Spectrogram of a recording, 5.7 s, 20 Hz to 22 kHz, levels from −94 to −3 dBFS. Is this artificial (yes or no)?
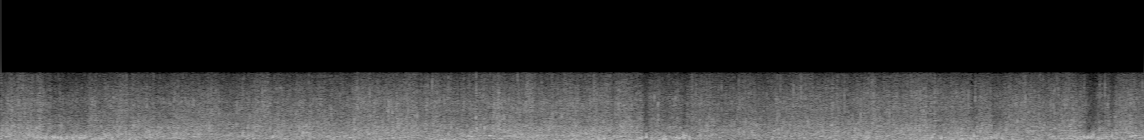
no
